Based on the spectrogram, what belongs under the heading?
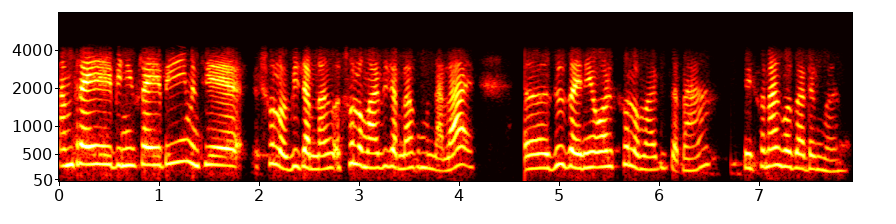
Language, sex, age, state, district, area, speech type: Bodo, female, 30-45, Assam, Chirang, urban, conversation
